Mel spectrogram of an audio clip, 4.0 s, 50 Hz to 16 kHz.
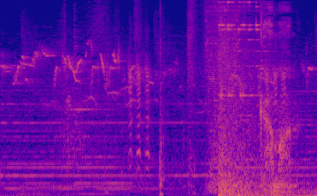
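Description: A goat in The Witcher 3 bleats in a short wavering cry near the start, followed by a crashing, noisy burst while someone speaks.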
